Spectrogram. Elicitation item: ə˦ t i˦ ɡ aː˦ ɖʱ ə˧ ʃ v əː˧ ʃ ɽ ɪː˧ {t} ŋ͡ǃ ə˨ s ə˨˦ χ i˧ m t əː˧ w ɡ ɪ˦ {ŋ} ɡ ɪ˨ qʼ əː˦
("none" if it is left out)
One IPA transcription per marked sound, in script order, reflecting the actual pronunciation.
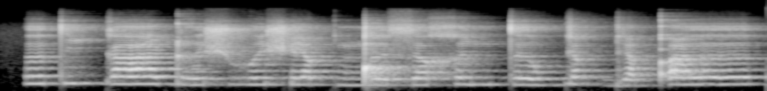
q, q

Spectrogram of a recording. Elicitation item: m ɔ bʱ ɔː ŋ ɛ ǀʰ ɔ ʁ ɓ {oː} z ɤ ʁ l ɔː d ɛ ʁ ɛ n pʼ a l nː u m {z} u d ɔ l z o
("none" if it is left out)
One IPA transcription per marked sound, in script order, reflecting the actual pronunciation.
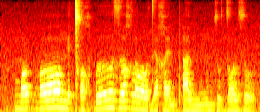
ɤː, z

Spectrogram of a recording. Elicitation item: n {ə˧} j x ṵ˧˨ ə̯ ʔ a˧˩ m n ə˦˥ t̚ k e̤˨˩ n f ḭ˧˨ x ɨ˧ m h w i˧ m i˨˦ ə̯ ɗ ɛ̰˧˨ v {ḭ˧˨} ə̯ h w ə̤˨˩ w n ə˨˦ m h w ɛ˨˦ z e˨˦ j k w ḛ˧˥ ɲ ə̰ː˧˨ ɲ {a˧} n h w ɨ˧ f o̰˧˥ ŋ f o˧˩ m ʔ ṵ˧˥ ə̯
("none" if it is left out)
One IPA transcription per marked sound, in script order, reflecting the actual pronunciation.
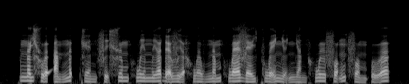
ə˧, ḭ˧˨, a̤˨˩

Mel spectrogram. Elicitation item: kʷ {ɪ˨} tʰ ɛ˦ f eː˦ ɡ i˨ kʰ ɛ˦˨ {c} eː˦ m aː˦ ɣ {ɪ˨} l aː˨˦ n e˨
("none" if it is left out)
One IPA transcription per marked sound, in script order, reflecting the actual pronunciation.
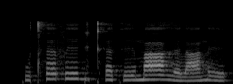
ɪ˨, k, ɛ˨

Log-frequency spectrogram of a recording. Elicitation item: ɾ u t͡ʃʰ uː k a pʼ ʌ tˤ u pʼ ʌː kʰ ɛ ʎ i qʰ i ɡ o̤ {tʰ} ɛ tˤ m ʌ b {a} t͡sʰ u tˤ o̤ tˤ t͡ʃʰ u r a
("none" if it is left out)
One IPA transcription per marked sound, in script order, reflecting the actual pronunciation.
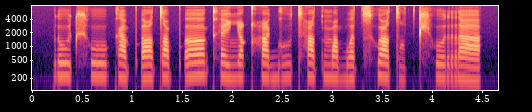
tʰ, ʌ

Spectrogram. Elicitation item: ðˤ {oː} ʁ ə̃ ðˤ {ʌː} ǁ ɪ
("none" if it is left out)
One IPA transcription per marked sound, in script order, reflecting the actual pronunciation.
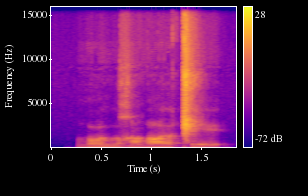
uː, ʌː

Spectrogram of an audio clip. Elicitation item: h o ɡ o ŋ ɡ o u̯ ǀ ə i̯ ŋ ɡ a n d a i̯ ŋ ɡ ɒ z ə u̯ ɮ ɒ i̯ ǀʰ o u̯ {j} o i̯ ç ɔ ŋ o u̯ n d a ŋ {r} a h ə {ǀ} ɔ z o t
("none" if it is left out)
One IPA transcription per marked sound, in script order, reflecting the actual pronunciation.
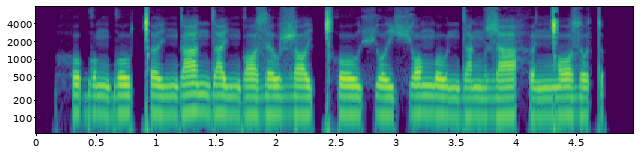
ç, ɮ, ŋ͡ǀ

